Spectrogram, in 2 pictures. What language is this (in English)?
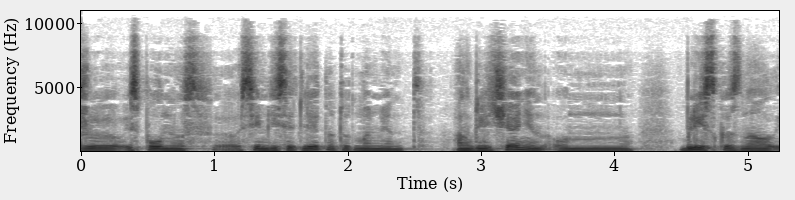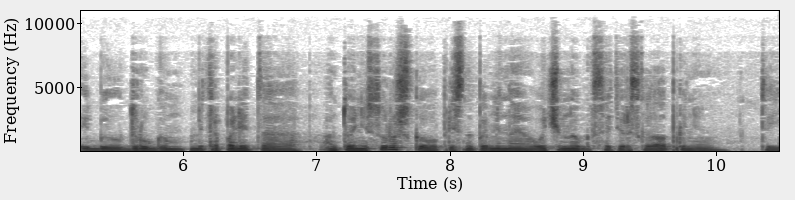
Russian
